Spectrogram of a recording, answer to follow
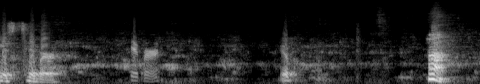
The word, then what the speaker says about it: Tibbir: His name is Tibber. Dibber. Yep. Huh. Rhymes with It fibber.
